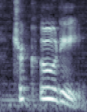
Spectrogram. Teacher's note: Trikuti, it is on the second syllable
